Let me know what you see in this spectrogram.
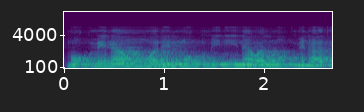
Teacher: اس میں مؤ جو ہے یہ حمزہ ساکن ہے، تینوں میں یہ جھٹکے سے پڑھا جائے گا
